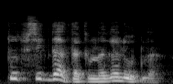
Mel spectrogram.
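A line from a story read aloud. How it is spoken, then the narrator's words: Inquiring. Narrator (Russian): она осведомилась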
